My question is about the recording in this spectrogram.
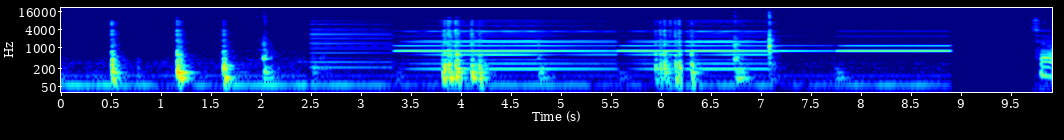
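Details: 1979 Roland RS-09 string synth, output capacitors already replaced: sustained string chords broken by sharp, irregular pops and crackles that come and go. Intermittent crackly output; a dropped-unit fault around the HA1457W chip is suspected, not confirmed.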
